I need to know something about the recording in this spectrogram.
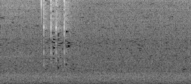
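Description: A short cluster of faint computer mouse clicks about half a second in, over a low steady background hum.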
